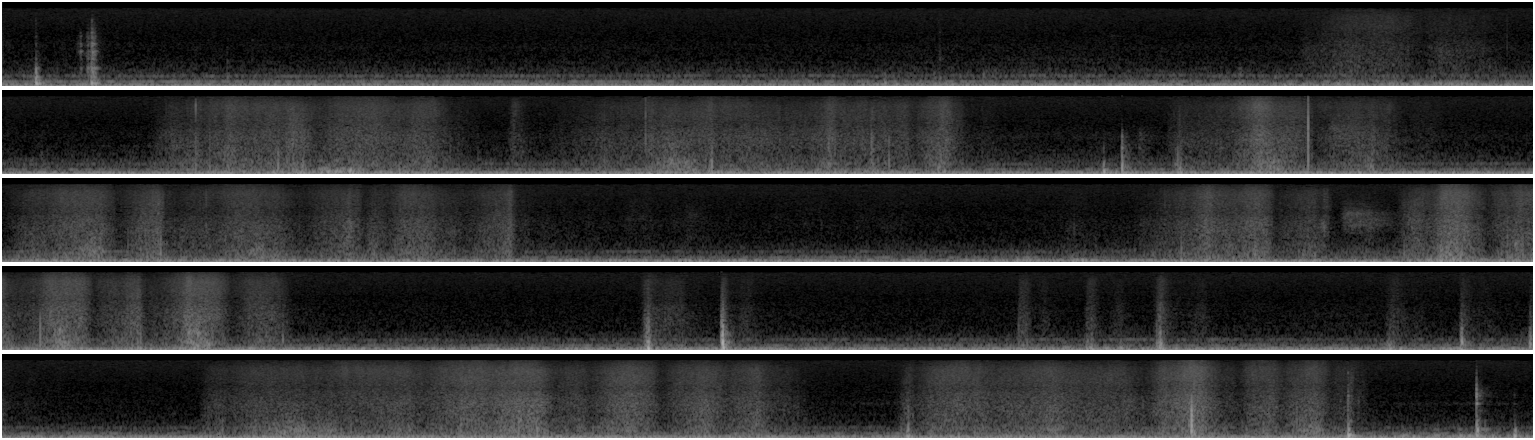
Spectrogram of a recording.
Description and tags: Rustling Pillow Sequence
fixing a pillow on a bed
bed, sheet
